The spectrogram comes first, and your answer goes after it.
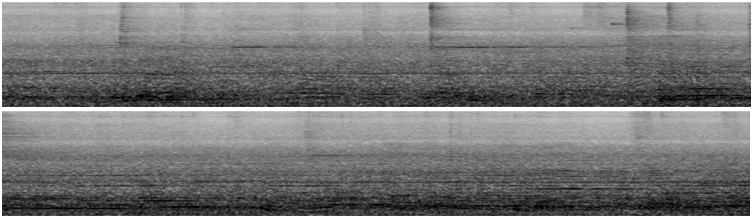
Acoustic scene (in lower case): subway station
